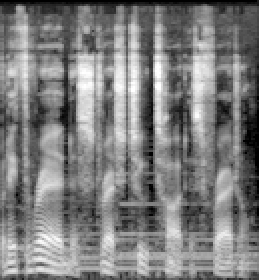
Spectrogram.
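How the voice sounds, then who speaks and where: Storybook father read by a man: stern yet caring, measured, very low and gravelly. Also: lively intonation, music in the background, exaggerated voice. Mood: worried. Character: concerned, stern father of a gifted boy.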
